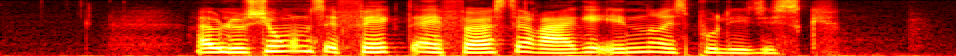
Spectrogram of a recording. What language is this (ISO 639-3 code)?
dan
